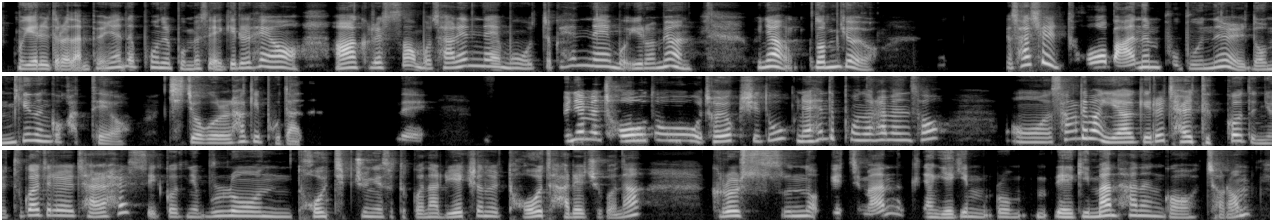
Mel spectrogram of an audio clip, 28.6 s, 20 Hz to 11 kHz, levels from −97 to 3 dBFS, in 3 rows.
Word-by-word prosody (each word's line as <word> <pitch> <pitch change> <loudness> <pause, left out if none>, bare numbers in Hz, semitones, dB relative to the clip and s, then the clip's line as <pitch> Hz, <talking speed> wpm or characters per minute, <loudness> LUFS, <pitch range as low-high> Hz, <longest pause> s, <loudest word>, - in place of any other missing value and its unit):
뭐 185 - -1
예를 180 0 +5
들어 155 - +1
남편이 175 +11 0
핸드폰을 255 -4 -3
보면서 195 +1 -6
얘기를 220 +3 -1
해요. 255 -3 +3 0.3
"아 225 +4 +9
그랬어?" 230 -8 -2
"뭐 195 - -4
잘했네." 300 +8 0
"뭐 220 -3 -4
어떻게 250 +6 -9
했네." 315 -3 0
뭐 230 -2 -3
이러면 215 +3 0 0.5
그냥 275 +2 +6 0.2
넘겨요. 270 +3 +2 1.0
사실 380 - +4
더 250 +4 +2
많은 260 0 +4
부분을 195 +8 -3
넘기는 205 - -2
것 - - -7
같아요. - - -8 0.3
지적을 180 -3 +3
하기보다는. 240 +1 -4 0.7
네. - - -8 1.1
왜냐하면 330 +4 +4
저도 285 0 +2
저 240 0 +2
역시도 280 +6 0
그냥 255 0 +1
핸드폰을 320 -4 -5
하면서 315 +4 -1 0.5
어 210 -1 -5
상대방 370 - +3
이야기를 215 +5 +3
잘 235 -4 +4
듣거든요. 195 - -2
2 - - -11
가지를 255 -2 +2
잘 185 -2 +1
할 365 - 0
수 360 - -7
있거든요. 185 -1 -8
물론 210 -3 -2
더 190 +2 -2
집중해서 195 -2 -1
듣거나 175 +2 -5
리액션을 200 +4 -1
더 175 +6 0
잘 170 -5 -3
해주거나 215 - -1 0.5
그럴 220 +3 +3
수는 220 0 -1
없겠지만 340 - -3
그냥 170 -3 -3
얘기롬 175 +1 -5 0.3
얘기만 185 +7 +5
하는 235 -4 -3
거처럼. 170 - -2
230 Hz, 315 characters per minute, -23 LUFS, 195-280 Hz, 1.1 s, 아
